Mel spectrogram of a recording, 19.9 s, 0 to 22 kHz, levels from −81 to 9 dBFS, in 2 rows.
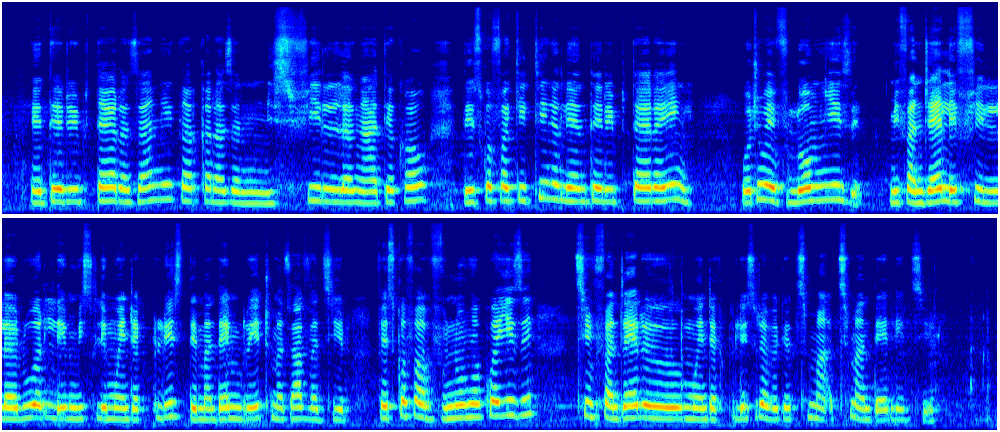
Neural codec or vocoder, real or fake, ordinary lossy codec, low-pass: vocoder, 44.1 kHz, 128 mel bands, Pupu-Vocoder; fake; none; 19.8 kHz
